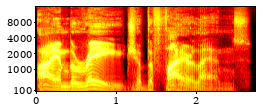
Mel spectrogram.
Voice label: Male Night Elf Picked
